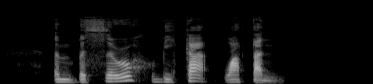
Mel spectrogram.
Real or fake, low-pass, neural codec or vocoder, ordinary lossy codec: real; 9.9 kHz; none; AAC, 64 kbps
